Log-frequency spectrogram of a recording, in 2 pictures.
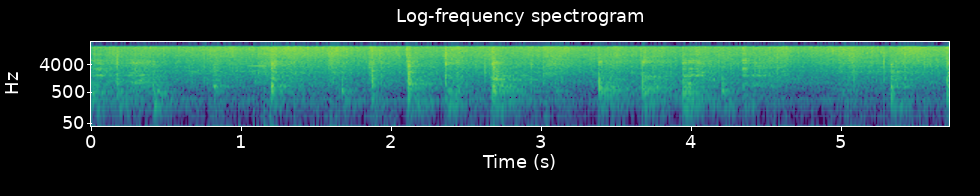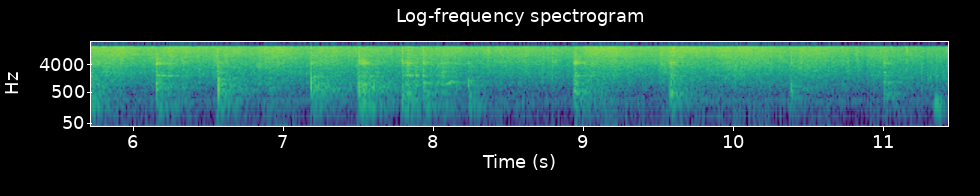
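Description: Fried rice with eggs and vegetables stirred in a hot pan, with constant close sizzling and repeated sharp scrapes and taps of a utensil against the metal, no talking.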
